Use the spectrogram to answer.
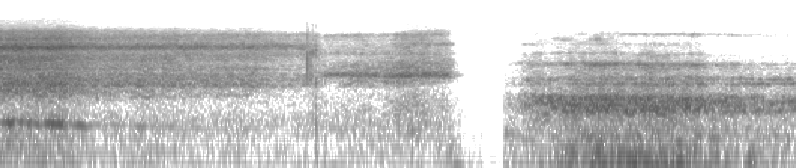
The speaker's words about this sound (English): Like, breathe. Okay, cool. I'll breathe. All right.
